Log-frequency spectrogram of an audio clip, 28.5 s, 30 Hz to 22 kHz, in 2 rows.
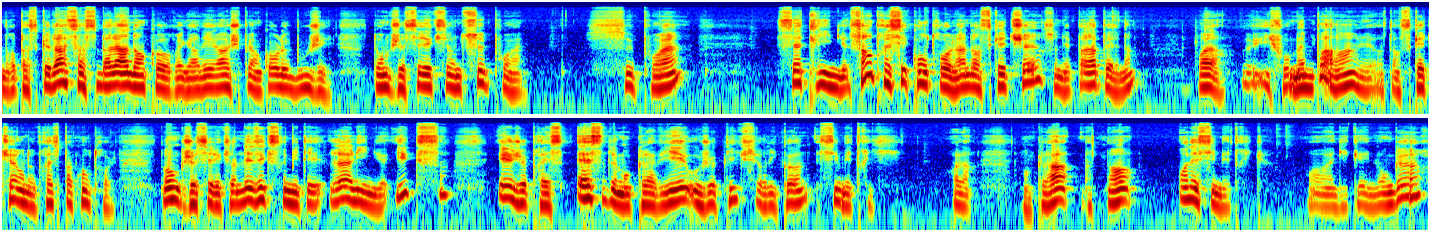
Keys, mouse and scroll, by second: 0.0 right click, 1.1 right click, 2.2 click, 4.5 click, 6.3 click, 11.2 click, 23.0 s, 24.3 click, 25.5-27.8 drag.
